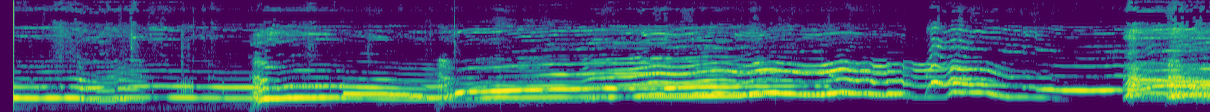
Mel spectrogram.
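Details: Three pet Alaskan Malamutes, Sojou, Fish and Dotty, howling while watching one of their own videos played back on a computer screen; long, steady, overlapping tones that slowly rise and waver, several voices layered, with brief sharp breaks between.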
